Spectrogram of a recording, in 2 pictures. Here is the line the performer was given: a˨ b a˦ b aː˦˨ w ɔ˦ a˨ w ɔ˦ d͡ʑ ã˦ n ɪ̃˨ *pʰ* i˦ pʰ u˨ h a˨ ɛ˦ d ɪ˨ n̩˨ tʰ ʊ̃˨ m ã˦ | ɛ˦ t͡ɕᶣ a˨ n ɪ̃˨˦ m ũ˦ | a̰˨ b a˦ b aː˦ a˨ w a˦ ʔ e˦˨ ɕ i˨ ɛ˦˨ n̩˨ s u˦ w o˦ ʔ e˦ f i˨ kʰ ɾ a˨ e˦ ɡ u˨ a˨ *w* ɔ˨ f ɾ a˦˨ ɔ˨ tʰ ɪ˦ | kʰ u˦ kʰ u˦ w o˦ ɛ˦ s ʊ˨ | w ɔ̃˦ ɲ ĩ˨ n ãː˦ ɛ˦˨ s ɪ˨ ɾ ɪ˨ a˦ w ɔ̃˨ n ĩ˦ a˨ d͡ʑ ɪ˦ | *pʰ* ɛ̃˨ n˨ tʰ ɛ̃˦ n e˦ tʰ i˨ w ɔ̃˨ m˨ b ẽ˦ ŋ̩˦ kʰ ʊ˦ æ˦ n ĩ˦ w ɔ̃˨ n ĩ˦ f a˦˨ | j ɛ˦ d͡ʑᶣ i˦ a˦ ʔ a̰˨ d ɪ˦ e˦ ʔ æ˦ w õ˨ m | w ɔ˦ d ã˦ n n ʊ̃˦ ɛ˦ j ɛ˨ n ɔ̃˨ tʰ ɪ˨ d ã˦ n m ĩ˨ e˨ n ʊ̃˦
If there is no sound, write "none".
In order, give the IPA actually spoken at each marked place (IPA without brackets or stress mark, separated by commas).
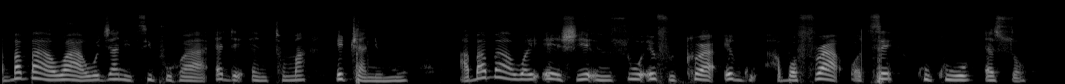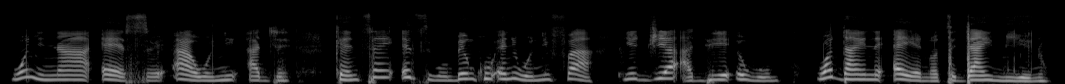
tʰ, b, kʰ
